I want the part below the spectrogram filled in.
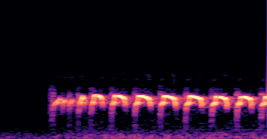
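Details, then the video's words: Zebra dove, local type, singing a loud manggung song: a continuous run of rich rolling coos with slightly rising ends, evenly paced at roughly four per second. "Suara Manggung Perkutut lokal gacor suara keras"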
